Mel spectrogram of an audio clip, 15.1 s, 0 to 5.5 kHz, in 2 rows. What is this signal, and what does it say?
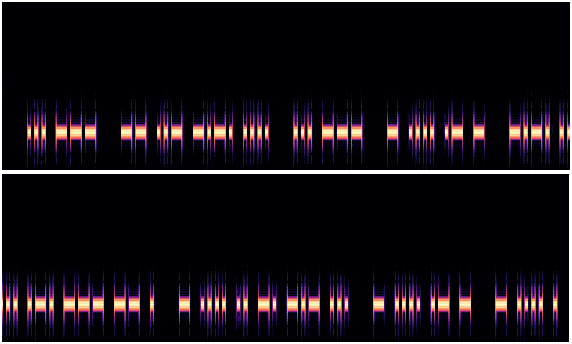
Morse code, heard as a keyed tone, about 25 wpm, 600 Hz. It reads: SO MUCH SO THAT CHROME THINKS THAT THE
